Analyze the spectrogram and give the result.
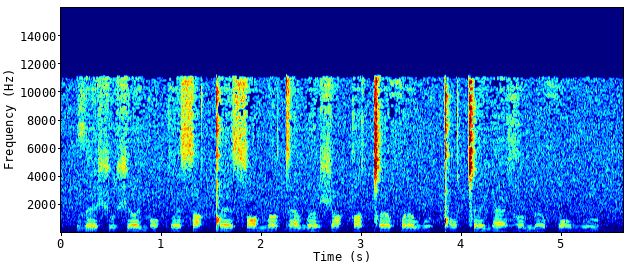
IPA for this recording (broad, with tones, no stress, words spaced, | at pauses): ðɛ˦˨ʃʊ˨ʒɜ˦˨ jɔ˨kɛ˧ sɑ˧ǃɛ˦˨ sɒ˦˨nʌ˦dæ˦ wɜ˨ʃɑ˦qʌ˧ ǀɜ˦fɜ˦ wʊ˨ǃɔ˨ǀɛ˦ jæ˧ɣʌ˦nɜ˨ fɔ˦˨βʊ˦˨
